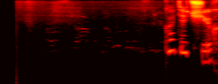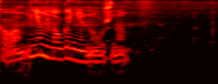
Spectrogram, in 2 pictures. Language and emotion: Russian, sad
